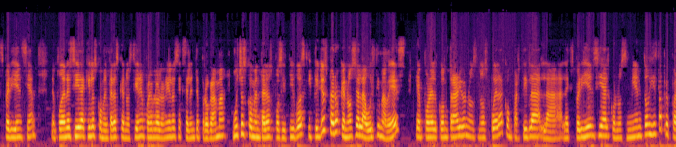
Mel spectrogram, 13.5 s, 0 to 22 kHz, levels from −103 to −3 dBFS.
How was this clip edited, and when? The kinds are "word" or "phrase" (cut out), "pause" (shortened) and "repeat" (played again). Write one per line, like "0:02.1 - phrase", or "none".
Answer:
0:04.6 - pause
0:08.2 - pause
